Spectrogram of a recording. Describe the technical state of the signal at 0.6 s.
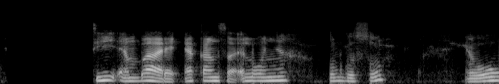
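At 0.6 s the signal sits inside a clipped start after a pause, running from 0.32 to 0.93 s. After 0.32 s of silence the output device has gone to sleep and is still waking, so about 0.61 s of the opening speech is swallowed and "ebaare e kansa" bursts in abruptly, missing its first sounds. That lost onset separates it from muted pauses, where only background drops out and no speech goes missing.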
